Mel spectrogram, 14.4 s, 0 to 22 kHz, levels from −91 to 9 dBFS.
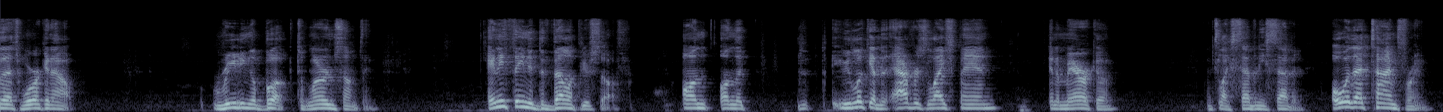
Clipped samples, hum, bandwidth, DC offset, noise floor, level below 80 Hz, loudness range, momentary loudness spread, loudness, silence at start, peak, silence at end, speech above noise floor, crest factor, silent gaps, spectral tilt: under 0.1%; none; 11.5 kHz; under 0.1%; -73 dBFS; -60 dBFS; 3 LU; 15 LU; -26 LUFS; 0 s; -8 dBFS; 0.15 s; 48 dB; 20 dB; none; -6 dB/octave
